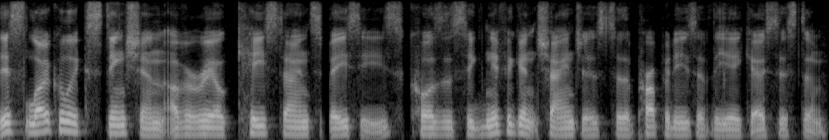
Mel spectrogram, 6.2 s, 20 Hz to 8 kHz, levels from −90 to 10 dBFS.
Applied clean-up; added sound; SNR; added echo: none; none; none; none.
